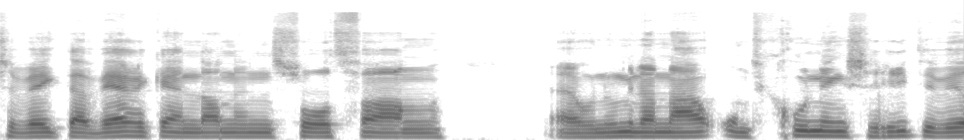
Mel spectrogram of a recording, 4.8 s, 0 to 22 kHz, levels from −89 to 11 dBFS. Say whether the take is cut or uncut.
uncut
